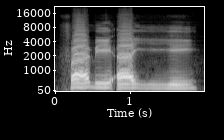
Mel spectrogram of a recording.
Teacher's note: Lafal fa, alirkan nafasnya fa.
